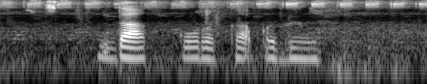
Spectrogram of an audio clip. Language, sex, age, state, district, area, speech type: Santali, female, 30-45, West Bengal, Uttar Dinajpur, rural, spontaneous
